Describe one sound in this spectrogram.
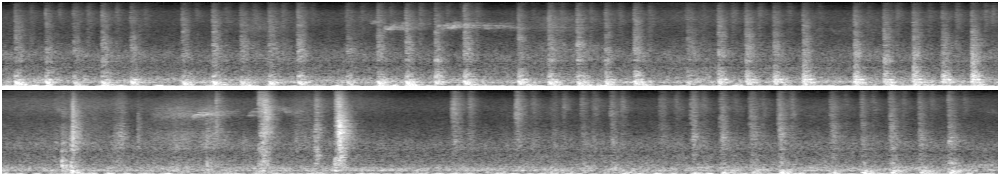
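A pen scratches short strokes on a board.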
